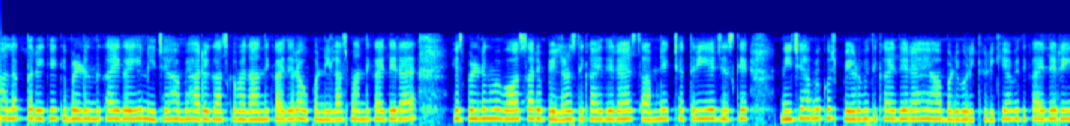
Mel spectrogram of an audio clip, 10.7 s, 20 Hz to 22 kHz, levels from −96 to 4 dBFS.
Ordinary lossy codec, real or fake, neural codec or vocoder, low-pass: none; real; none; 7.2 kHz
